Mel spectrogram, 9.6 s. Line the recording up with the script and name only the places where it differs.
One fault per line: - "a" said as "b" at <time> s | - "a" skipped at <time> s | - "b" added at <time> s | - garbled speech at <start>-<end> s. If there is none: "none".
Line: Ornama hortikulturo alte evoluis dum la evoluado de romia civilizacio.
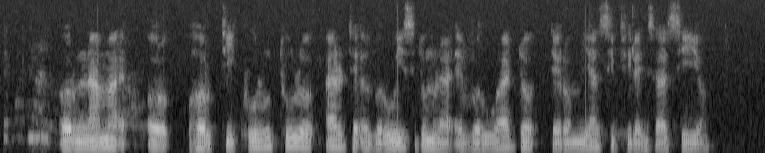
none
